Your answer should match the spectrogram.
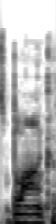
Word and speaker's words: Blanc: And so that's just kind of the common pronunciation, but it's Blanc, like Mount Blanc or like the pens, stuff like that.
